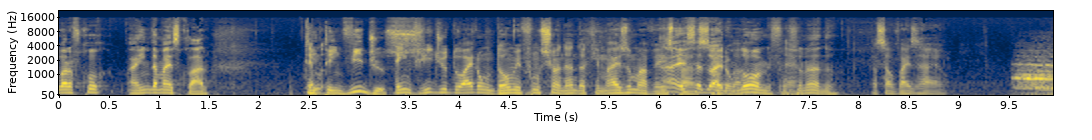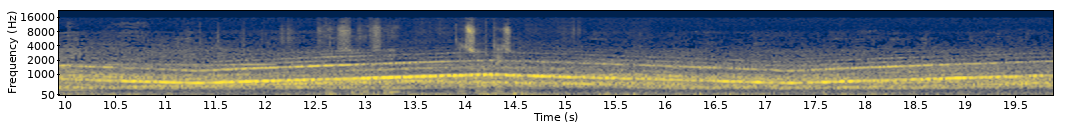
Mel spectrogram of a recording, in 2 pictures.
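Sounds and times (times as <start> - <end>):
speech: 0.0 - 1.8, 2.4 - 9.0, 14.0 - 14.8
air raid siren wailing in Israel during an Iranian attack: 9.5 - 19.8.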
